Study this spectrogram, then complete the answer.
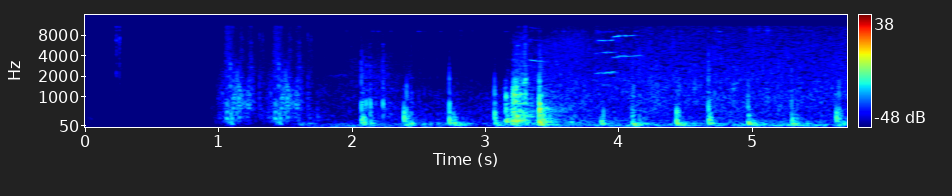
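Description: Footsteps thud along at a steady pace.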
